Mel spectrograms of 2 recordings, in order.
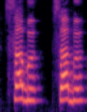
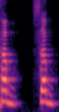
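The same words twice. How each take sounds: First: The final b is released with a bounce. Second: The final b is held with lips closed. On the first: The speaker calls it right. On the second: The speaker calls it wrong.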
